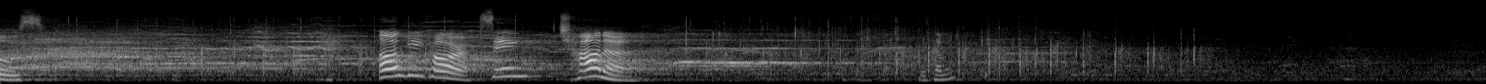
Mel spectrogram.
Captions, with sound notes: (audience cheers) (audience applauds) Angikaar Singh Chana. (audience cheers) (audience applauds) Are you coming?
